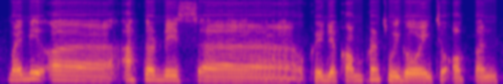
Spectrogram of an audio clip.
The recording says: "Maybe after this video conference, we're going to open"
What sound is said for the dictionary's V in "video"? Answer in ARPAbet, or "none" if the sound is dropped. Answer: F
